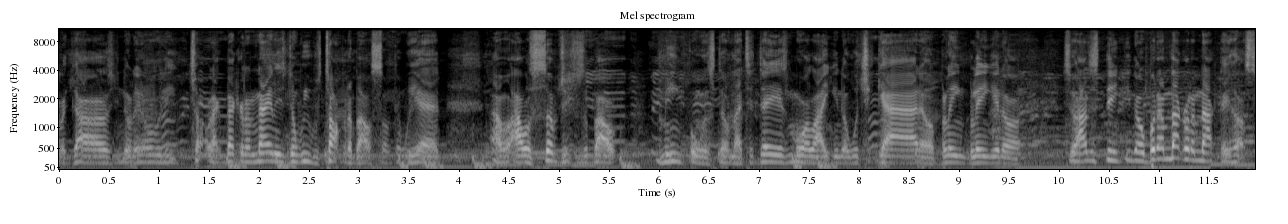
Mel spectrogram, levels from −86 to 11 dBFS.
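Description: No dropouts, distortion, noise bursts or timing glitches turn up anywhere in the audio.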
